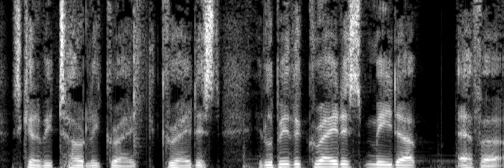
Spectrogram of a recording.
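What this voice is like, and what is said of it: Imitating Donald Trump. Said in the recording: “I slightly slipped into a Donald Trump impression ... it's not even a very good impression.”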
